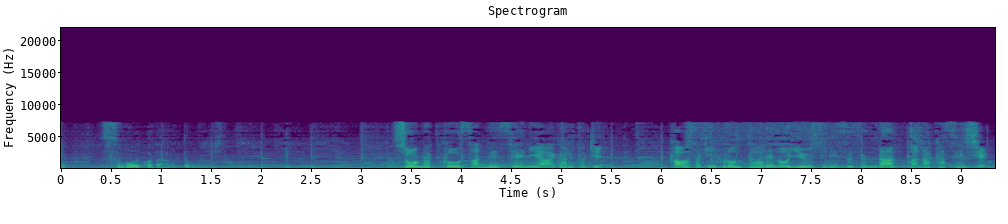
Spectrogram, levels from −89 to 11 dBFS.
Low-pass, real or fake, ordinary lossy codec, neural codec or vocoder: 7.2 kHz; fake; MP3, 32 kbps; autoencoder, 48 kHz, 128 numbers a frame, DAC-VAE, trained on Japanese speech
